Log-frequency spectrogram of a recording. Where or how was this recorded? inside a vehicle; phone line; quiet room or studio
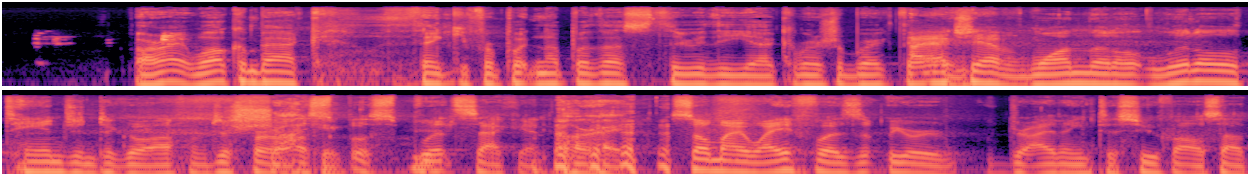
phone line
